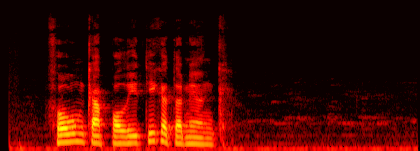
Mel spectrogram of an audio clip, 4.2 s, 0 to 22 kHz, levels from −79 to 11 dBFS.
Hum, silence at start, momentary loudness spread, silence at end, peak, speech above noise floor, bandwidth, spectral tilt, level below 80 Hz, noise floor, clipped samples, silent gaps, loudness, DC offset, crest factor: none; 0.2 s; 13 LU; 1.95 s; -2 dBFS; 28 dB; 15 kHz; -7.5 dB/octave; -48 dBFS; -48 dBFS; under 0.1%; none; -21 LUFS; under 0.1%; 20 dB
